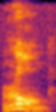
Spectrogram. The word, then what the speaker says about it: wrong: not wrong brah but wrong then you have a word in English starting with W or you never pronounce the W okay so it's not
